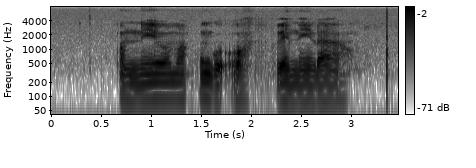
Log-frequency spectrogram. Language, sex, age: Venda, male, 23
